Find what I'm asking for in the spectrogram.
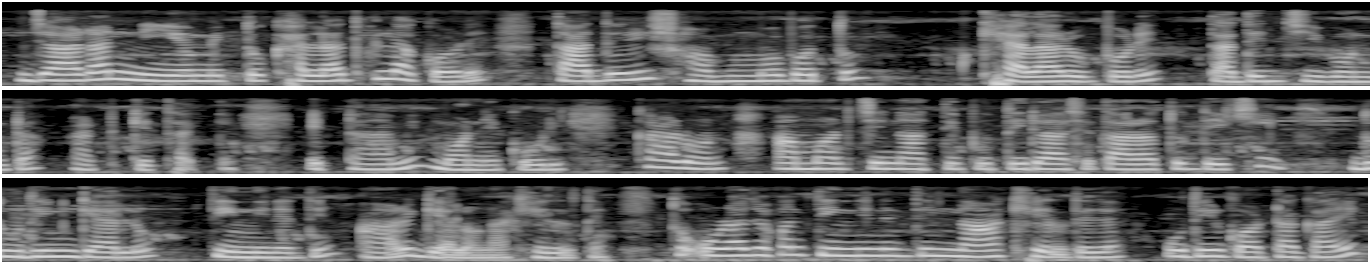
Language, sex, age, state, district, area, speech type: Bengali, female, 60+, West Bengal, Jhargram, rural, spontaneous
